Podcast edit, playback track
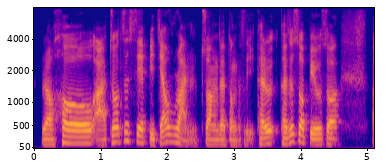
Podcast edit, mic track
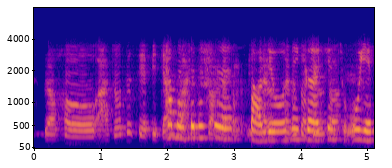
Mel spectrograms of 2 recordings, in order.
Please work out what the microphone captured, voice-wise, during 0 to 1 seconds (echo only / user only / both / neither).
echo only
